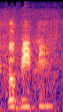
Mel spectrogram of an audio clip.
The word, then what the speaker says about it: Koh Phi Phi: une île qui s'appelle copipi ou kofifi mais ça s'écrit pH mais ça peut être que kopipi he bah oui bah c'est copipi on va copipi je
